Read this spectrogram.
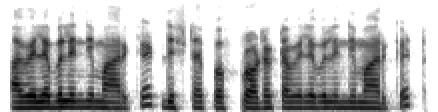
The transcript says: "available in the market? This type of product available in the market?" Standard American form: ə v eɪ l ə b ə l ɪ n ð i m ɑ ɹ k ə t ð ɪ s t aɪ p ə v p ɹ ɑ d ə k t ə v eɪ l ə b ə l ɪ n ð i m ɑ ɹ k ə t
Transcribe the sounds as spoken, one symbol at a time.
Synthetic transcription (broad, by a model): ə v eɪ l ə b ə l ɪ n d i m ɑ ɹ k ə t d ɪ s t aɪ p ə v p ɹ ɑ d ə k t ə v eɪ l ə b ə l ɪ n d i m ɑ ɹ k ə t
